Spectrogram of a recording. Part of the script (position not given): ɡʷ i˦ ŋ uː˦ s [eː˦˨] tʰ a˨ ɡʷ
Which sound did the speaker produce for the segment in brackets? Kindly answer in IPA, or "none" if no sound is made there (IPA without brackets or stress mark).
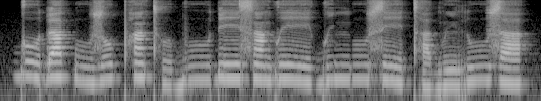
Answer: eː˦˨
